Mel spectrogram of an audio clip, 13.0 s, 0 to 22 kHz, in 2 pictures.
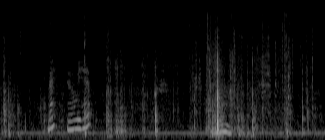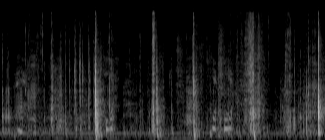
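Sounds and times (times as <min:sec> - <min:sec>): cardboard and tape tearing: 0:09.5 - 0:13.0.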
